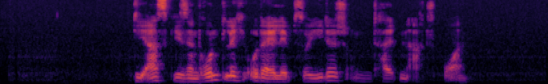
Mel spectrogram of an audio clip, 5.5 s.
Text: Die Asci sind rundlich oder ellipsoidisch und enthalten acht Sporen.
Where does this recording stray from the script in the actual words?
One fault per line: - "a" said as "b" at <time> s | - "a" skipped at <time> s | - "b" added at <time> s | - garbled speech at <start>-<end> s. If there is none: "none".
none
